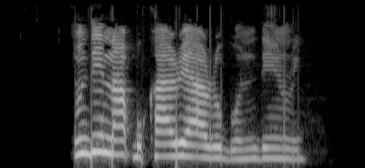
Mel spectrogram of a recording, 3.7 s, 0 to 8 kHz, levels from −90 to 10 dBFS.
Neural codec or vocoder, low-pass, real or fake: none; 7.2 kHz; real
